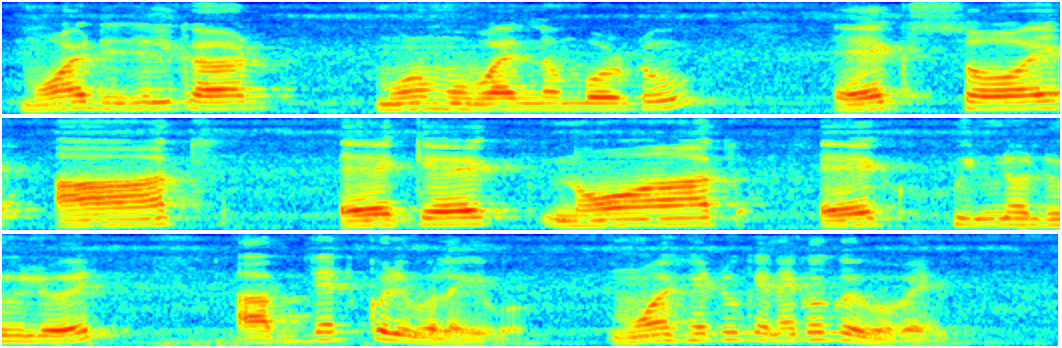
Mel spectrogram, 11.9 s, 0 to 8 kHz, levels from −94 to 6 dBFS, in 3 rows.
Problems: background sounds at intervals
